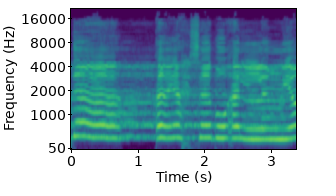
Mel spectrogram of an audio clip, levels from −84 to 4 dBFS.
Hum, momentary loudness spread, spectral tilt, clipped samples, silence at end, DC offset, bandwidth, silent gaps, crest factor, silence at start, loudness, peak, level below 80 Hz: none; 8 LU; -0.5 dB/octave; under 0.1%; 0 s; under 0.1%; 19 kHz; none; 14 dB; 0 s; -16 LUFS; -2 dBFS; -68 dBFS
